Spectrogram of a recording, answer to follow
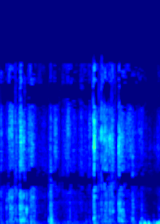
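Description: A sheet of paper being torn by hand along a fingernail-creased fold into a thin strip, with quiet, uneven crackling and rustling.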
